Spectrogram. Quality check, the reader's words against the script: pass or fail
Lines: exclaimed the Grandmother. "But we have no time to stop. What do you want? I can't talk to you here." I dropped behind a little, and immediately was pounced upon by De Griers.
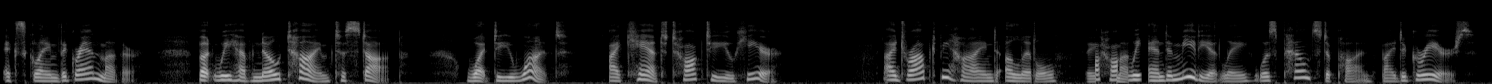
fail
